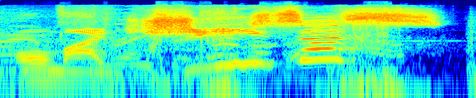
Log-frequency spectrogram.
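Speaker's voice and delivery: high, slow, stretched-out gasp; high drawn-out shock. Real, not acted. Reaction to chaos.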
